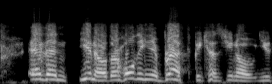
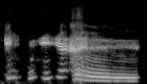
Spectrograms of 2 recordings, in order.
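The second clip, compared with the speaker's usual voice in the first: imitated robot noise. Robot hand shut in the door, imitated whine. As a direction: make squeaky repeated grunts, winding down.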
